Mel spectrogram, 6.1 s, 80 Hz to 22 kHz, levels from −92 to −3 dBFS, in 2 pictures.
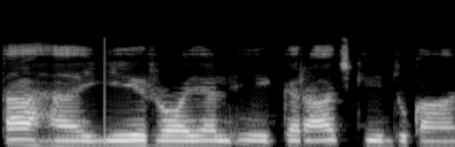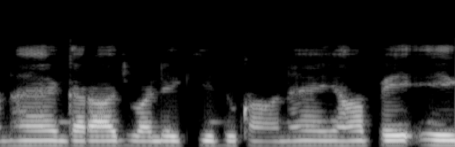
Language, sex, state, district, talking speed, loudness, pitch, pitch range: Hindi, male, Uttarakhand, Uttarkashi, 170 wpm, -23 LUFS, 130 Hz, 130-135 Hz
